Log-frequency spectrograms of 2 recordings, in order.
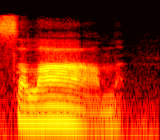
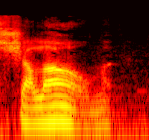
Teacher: if you know the Arabic word for peace it's Salam and that long ah in Arabic is now an o in Hebrew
